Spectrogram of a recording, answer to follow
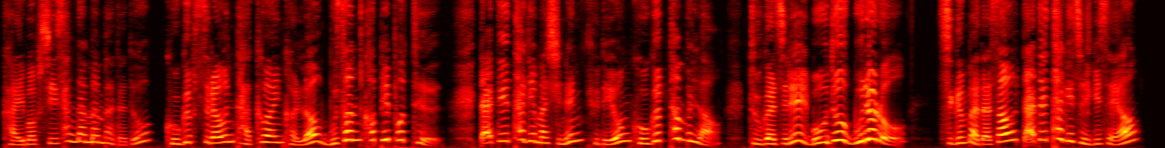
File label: Korean female, voice over; Foreign language voice over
